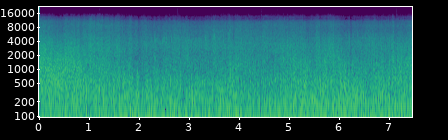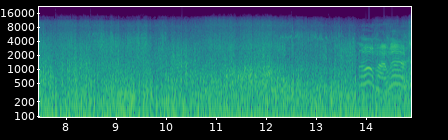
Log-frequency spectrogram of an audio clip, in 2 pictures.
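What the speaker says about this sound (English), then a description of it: "Oh, I've not felt wind that strong since we got" Strong wind batters the microphone on an open fell while hiking Skiddaw in the Northern Fells, a continuous loud roaring buffet with gusting rumble throughout.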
